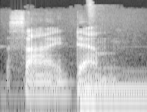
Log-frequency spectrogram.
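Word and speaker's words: Suydam: I looked up on, because I wasn't sure how to pronounce the name because it's spelled Sudam, but according to pronunciation of upstate New York places and names, it's pronounced Sidham.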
